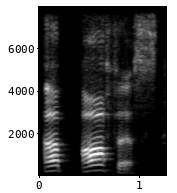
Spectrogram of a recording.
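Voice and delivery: "office" slow and lifted in pitch; stress on OFFICE. Shown as a demonstration. Coach pointing out the stressed word, OFFICE stressed. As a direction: stretch out "office" as the key word. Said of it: "when we stress a word, we go higher".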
